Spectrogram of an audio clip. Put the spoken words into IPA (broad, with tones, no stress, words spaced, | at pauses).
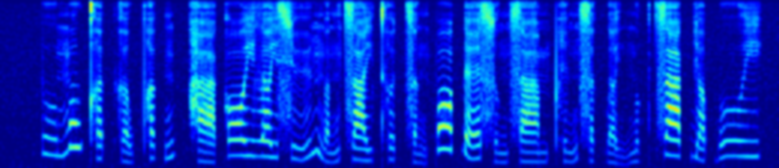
puː˧mo˥wkʰɐ˨t̚ kɐ˨˩w pʰɐ˧k̚ŋʊ˥k̚ haː˨˩kɔː˥j lɐ˧jsyː˨˥ ŋɐ˨˥ŋt͡saː˧jt̪ʰɵ˧t̚sɐ˨˩ŋ pɔː˥t̚ɛː˨˧ sʊ˨ŋ saː˨mpʰɪ˨˥ŋsɐ˨k̚lɐ˨˩j n̪ʊ˨k̚ t͡saː˥k̚ jɐ˧p̚wuː˥j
